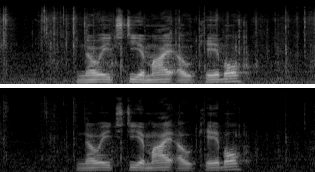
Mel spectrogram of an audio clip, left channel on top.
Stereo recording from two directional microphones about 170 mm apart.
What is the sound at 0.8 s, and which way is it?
Speech, 35° right (ahead or behind).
